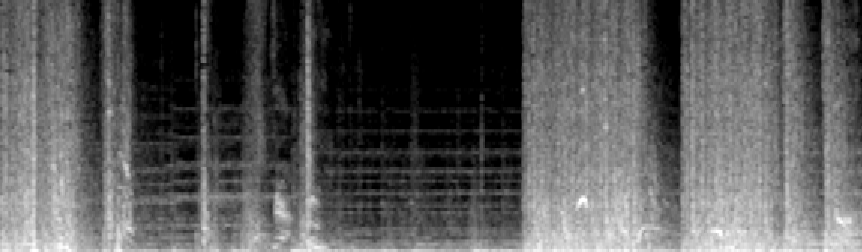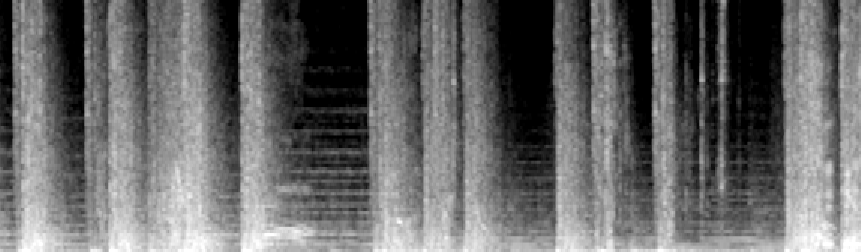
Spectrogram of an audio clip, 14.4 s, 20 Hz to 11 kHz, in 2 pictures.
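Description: AK-style rifle fire in Uncharted 3: Drake's Deception, loud repeated bursts and single cracks throughout, with game crashes and impacts mixed in.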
